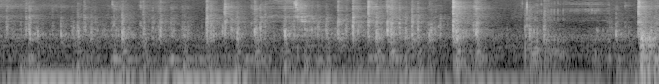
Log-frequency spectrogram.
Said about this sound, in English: Sorry for the typing.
